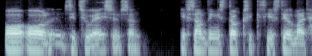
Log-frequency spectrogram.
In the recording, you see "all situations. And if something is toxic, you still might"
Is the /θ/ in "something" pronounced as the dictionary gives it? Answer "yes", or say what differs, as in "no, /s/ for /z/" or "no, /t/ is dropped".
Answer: yes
